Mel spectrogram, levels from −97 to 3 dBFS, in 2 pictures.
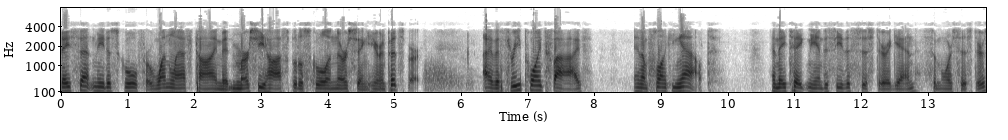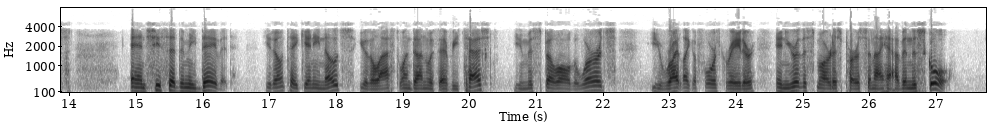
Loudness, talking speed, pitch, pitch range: -16 LUFS, 170 wpm, 120 Hz, 110-135 Hz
